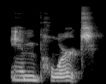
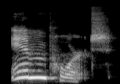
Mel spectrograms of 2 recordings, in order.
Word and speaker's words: import: But depending on whether it's a noun or a verb, you will change the intonation, and that will tell you. So import, import, import, right?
